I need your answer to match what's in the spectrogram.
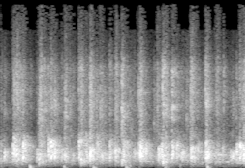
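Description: Brief applause: a steady run of roughly nine even, crisp claps over a dense, hissy wash of clapping, with no voices.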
